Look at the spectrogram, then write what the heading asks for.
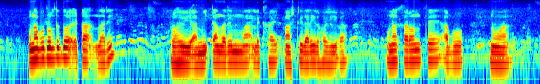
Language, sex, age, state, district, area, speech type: Santali, male, 30-45, West Bengal, Malda, rural, spontaneous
